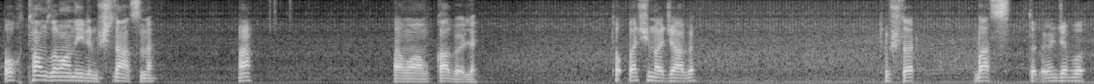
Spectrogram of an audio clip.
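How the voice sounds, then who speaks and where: A man giving casual, excitable commentary as he plays a driving game, scolding the computer drivers. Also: medium pitch, unhurried, long pauses. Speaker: gaming channel host. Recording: loud game car noise behind.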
